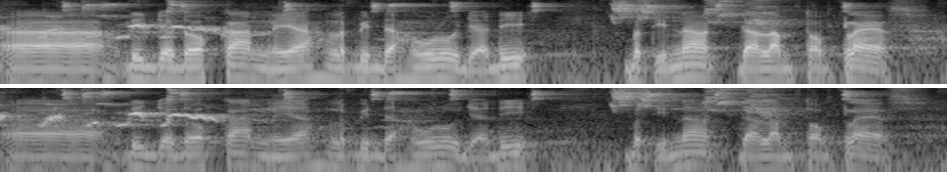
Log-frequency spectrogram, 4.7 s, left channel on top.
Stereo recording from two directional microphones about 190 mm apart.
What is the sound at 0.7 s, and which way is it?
Speech, 30° left (ahead or behind).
